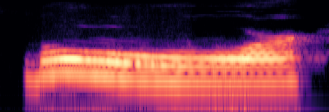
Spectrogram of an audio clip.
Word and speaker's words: floor: So, flower has the ow sound. And floor has the or sound.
